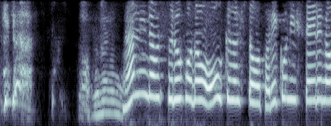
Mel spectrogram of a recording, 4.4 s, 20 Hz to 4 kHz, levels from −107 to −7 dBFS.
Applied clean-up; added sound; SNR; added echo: neural mask model Resemble Enhance denoiser.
